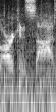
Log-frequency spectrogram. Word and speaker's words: Arkansas: Did you just sound the S on Illinois? No. Oh, I did that when I was like five, though, but I don't do that anymore. I used to do Arkansas, too.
